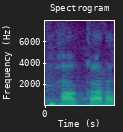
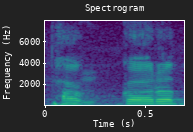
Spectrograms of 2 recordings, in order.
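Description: First: The middle consonant is single and said lightly. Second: The middle consonant is doubled and held long. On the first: The speaker calls it wrong. "ਪੋਲਾ ਕਰਕੇ ਫਕਰ ਨਹੀਂ ਬੋਲਣਾ" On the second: The speaker calls it right. "ਫੱਫੇ 'ਤੇ ਭਾਰ ਦੇ ਕੇ"

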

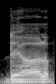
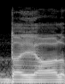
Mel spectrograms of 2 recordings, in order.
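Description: First: No i vowel is heard after the d. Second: An i vowel is heard after the d. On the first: The speaker calls it wrong. "ਪਾਠ ਪੜ੍ਹ ਜਾਂਦੇ ਹਨ ਕਈ" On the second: The speaker calls it right. "ਈੜੀ ਦੀ ਆਵਾਜ਼ ਆਉਣੀ ਚਾਹੀਦੀ ਹੈ"

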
